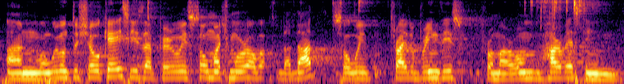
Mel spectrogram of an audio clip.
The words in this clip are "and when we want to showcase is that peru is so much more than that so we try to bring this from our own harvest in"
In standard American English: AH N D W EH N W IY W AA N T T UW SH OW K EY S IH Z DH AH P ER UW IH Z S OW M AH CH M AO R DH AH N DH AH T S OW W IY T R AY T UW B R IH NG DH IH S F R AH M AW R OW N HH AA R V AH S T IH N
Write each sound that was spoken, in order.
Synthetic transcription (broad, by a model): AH N W EH N W IY W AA N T T UW SH OW K EY S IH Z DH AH P ER UW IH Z S OW M AH CH M AO R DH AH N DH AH T S OW W IY T R AY T UW B R IH NG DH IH S F R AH M AW R OW N HH AA R V AH S T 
